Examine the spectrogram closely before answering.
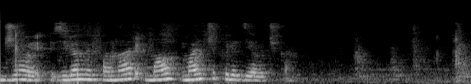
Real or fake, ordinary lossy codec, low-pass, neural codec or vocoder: real; Opus, 24 kbps; 7.2 kHz; none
